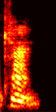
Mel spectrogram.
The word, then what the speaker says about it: Cannes: But you mentioned about the film doing so well in, is it Cannes? – Yeah, it's Cannes. – We were debating how you say it before, because we're not as glamorous as you, so we've never been. – I think that sounds right. You know how it's spelt with an S, but it's Cannes.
